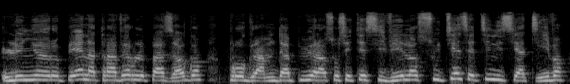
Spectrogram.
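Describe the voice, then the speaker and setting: A male news reporter with a high voice reads in a steady, formal way. His voice has a husky edge. The reading is even and unhurried. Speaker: field reporter.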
